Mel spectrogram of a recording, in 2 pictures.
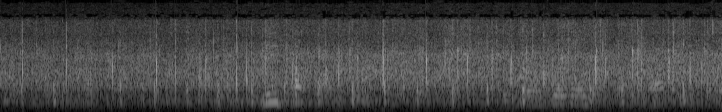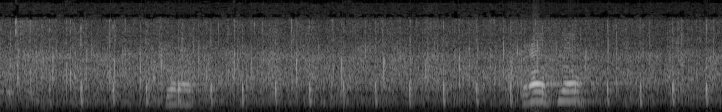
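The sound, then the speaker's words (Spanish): Sustained audience applause after a Spanish-language political speech, a thick, even patter of many clapping hands that carries on for several seconds with only small swells. “Gracias por los aplausos. Gracias por los aplausos.”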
